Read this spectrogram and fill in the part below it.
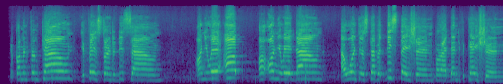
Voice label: station id count; Smile Jamaica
